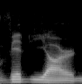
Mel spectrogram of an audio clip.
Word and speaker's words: Vidyard: anyway google google a vidyard that's next week like video vidyard like a yard i believe it's what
